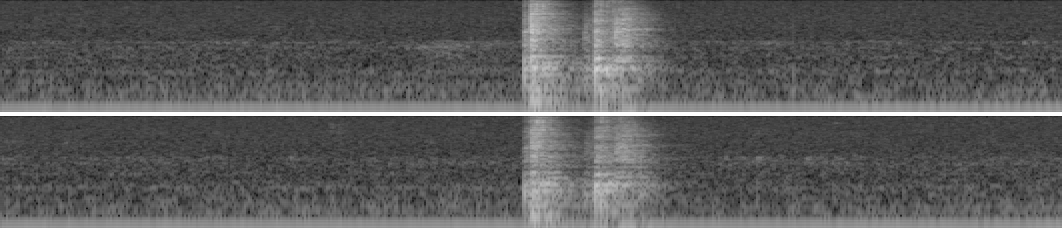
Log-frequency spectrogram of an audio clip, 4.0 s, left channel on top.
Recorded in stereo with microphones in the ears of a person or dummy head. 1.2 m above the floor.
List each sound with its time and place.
2.0 s a drawer: 15° left (ahead or behind), 0.9 m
